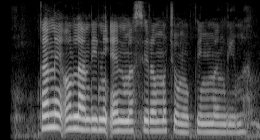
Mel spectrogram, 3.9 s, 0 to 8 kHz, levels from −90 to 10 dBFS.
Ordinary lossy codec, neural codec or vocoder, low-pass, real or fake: none; codec, 16 kHz, 4 kbps, FunCodec, trained on Chinese and English, 50 frames a second; none; fake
